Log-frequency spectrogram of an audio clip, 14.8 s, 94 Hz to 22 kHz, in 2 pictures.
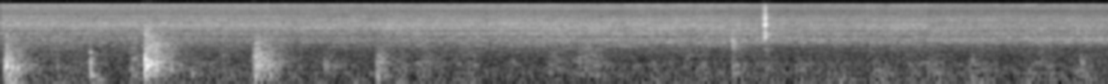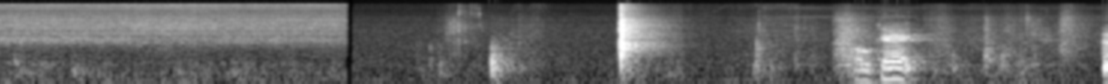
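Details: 2002 Chrysler PT Cruiser blowing hot air, A/C system pressurized with air through the low side for leak testing: steady faint high hiss of escaping air for several seconds, then tool handling; a leak in the A/C suction line.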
